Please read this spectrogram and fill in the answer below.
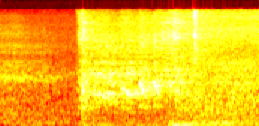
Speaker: this only happens when it's cold it's a very hard start it has an oscillating rpm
